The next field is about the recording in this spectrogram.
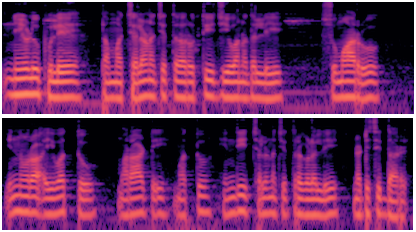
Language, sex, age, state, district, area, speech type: Kannada, male, 18-30, Karnataka, Tumkur, rural, read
